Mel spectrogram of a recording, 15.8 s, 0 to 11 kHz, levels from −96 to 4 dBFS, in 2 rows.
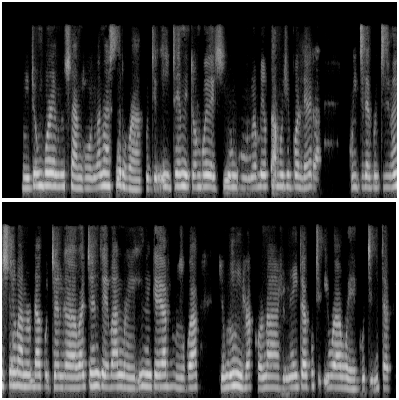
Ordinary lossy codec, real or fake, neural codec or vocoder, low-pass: MP3, 48 kbps; fake; codec, 16 kHz, 1 kbps, X-Codec, HuBERT features, trained on general audio; 7.2 kHz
